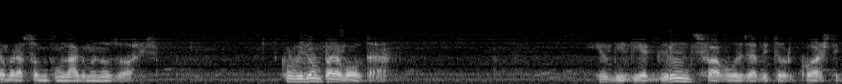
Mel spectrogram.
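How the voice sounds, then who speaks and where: An older man, a radio writer, reading his memoirs in a measured, recollecting way for a radio testimony. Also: low-pitched. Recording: tinny archival radio recording.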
